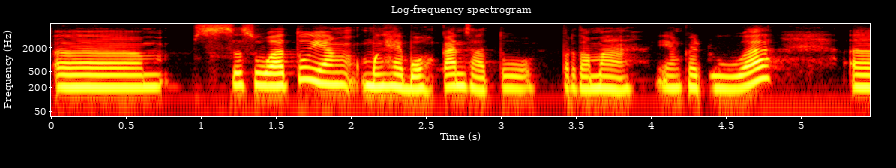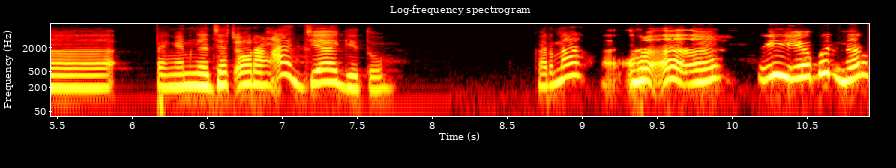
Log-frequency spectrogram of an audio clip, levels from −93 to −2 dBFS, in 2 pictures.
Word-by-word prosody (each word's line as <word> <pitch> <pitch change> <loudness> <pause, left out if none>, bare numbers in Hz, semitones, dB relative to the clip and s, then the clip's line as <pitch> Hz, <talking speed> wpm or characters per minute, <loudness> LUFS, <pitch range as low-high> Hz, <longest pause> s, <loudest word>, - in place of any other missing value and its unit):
mmm, 205 0 -2 0.2
sesuatu 230 - -2
yang 240 -5 -2
menghebohkan, 215 -1 -2
1, 190 +1 -8 0.2
pertama. 185 - -5
Yang 195 +1 -6
ke-2, 200 - 0 0.5
eee, 200 -1 -2 0.3
pengen 210 +2 -1
nge-judge 225 +2 +2
orang 240 -1 +1
aja 270 - +2
gitu. 190 -4 -5 1.0
Karena 280 - -1
he 300 -7 +1
he 325 - +5
heeh, 275 +5 +3 0.5
iya 360 - +7
bener, 350 -6 +5
215 Hz, 110 wpm, -18 LUFS, 200-245 Hz, 1.0 s, iya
